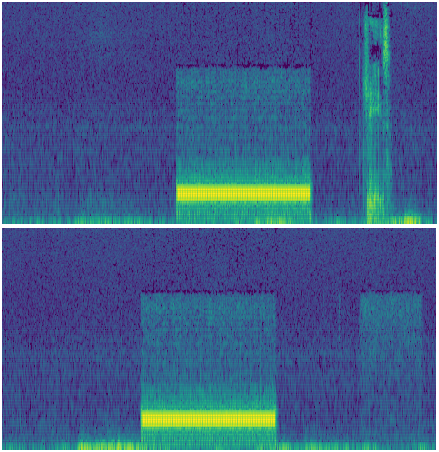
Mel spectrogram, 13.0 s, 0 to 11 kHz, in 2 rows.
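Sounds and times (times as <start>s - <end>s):
faint low noise on a telephone line: 0.0s - 13.0s
steady telephone ringback tone: 2.6s - 4.6s, 8.6s - 10.6s
speech: 5.4s - 5.9s.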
